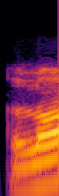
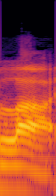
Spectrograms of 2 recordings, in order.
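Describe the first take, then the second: First: ল as a rounded, dark "lo"; full heavy L. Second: লা as an open, light "la"; thin light L. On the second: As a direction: say লা thin, with a clear "a". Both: Shown as a demonstration. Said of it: "পুর আর বারিক".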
